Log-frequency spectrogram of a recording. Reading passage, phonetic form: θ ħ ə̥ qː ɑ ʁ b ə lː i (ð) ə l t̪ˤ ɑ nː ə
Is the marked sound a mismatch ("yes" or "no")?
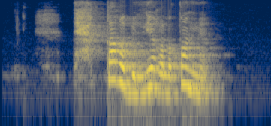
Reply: yes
